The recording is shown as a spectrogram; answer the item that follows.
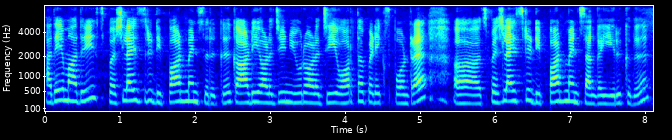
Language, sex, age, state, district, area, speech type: Tamil, female, 18-30, Tamil Nadu, Sivaganga, rural, spontaneous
